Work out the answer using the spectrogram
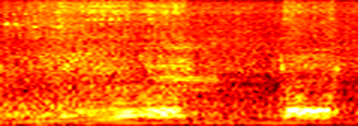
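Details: Honda BeAT FI scooter that stumbled, died and was hard to start: two clean rises in engine pitch as throttle opens and closes, no stutter or cut-out; smooth throttle response, repaired.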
